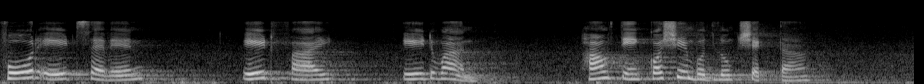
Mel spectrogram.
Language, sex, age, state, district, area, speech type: Goan Konkani, female, 30-45, Goa, Quepem, rural, read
